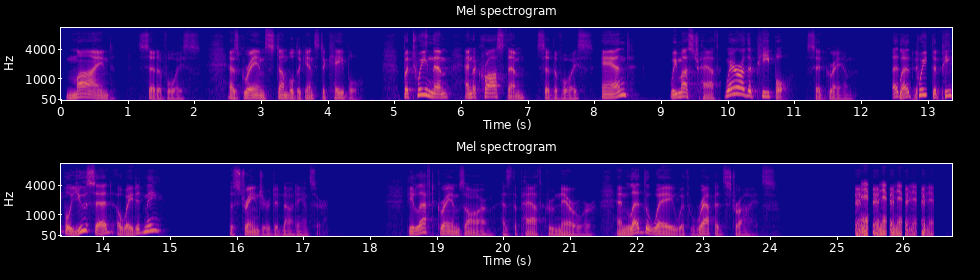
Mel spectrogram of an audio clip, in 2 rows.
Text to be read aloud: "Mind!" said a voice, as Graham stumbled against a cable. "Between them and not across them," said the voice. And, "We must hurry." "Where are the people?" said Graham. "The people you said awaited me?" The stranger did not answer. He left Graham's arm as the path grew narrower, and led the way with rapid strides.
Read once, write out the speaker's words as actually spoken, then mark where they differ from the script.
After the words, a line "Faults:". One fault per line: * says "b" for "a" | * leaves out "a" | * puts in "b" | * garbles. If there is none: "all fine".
"Mind!" said a voice, as Graham stumbled against a cable. "Between them and across them," said the voice. And, "We must path." "Where are the people?" said Graham. [garbled] "The people you said awaited me?" The stranger did not answer. He left Graham's arm as the path grew narrower, and led the way with rapid strides.
Faults:
* leaves out "not"
* says "path" for "hurry"
* garbles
